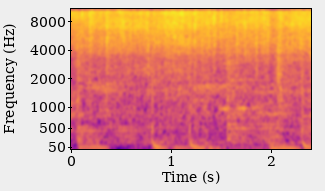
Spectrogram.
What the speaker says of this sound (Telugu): ఆనియన్స్ని ఇలా వేసి ఒకసారి కలబెట్టిన తర్వాత కొంచెం పసుపు వేసుకుందాము.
